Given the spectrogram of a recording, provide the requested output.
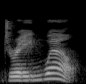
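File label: "drain well", English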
